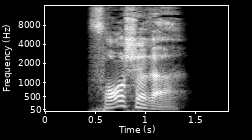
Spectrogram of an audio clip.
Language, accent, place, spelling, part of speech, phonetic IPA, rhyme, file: German, Germany, Berlin, forscherer, adjective, [ˈfɔʁʃəʁɐ], -ɔʁʃəʁɐ, De-forscherer.ogg
- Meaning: inflection of forsch: 1. strong/mixed nominative masculine singular comparative degree 2. strong genitive/dative feminine singular comparative degree 3. strong genitive plural comparative degree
